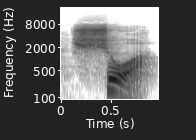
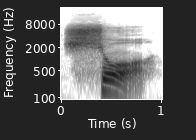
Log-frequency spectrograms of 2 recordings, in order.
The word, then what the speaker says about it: sure: Sometimes this is pronounced sure. And sometimes it's pronounced sure. So this is a British English pronunciation. In American English, this would be sure at the end.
